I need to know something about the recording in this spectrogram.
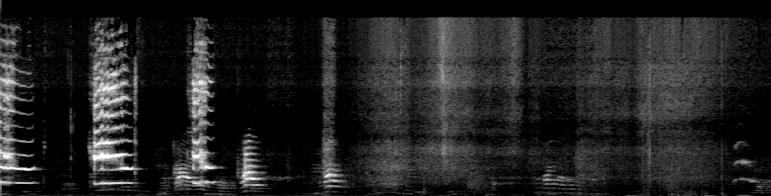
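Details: Squeaking Russian Blue kitten: a burst of high, piercing meows early on, several overlapping and wavering, then softer, fainter mews trailing off in a quiet room with a low hum.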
